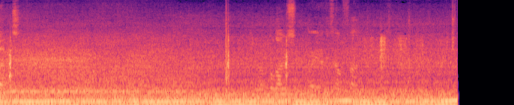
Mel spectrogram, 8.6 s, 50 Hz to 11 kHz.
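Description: Koenigsegg One:1's twin-turbo V8 running steadily at low revs, heard from inside the cabin, with a few sharp clicks and knocks. The sound cuts off suddenly near the end.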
